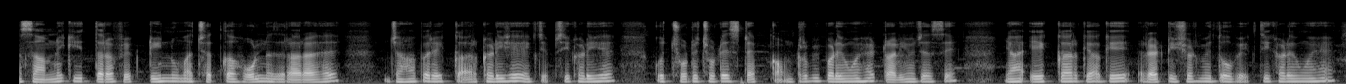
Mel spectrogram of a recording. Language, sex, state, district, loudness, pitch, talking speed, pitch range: Hindi, male, Chhattisgarh, Raigarh, -21 LUFS, 135 Hz, 215 wpm, 125-140 Hz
